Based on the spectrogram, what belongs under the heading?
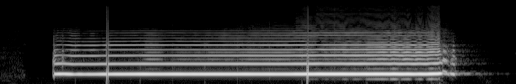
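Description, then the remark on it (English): A shofar, a real ram's horn, sounds one long, steady blast lasting about four seconds, a bright brassy tone rich in overtones that stays level before cutting off with a brief rough flutter. No talking. “This is a real shofar. It's a ram's horn.”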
